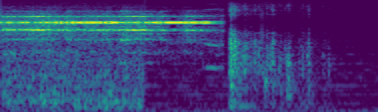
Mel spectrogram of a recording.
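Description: A train in the adventure game Broken Sword grinds and rumbles loudly with a high wheel squeal, then cuts off abruptly, followed by a few metallic thunks as it comes to a stop.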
